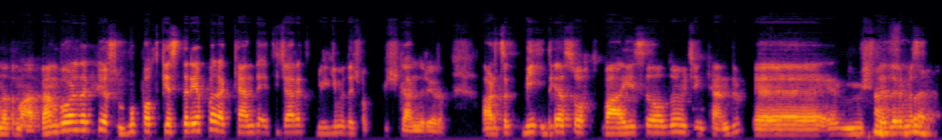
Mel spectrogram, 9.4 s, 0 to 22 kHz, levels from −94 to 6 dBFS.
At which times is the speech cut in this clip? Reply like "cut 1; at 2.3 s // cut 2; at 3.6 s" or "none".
cut 1; at 7.5 s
